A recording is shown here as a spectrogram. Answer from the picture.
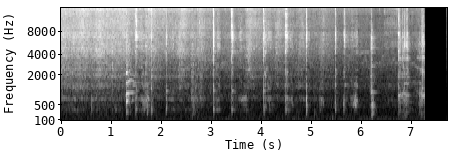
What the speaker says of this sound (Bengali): একটু জল দিয়ে মশলাটাকে আমি ভালো করে কষিয়ে নেব।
